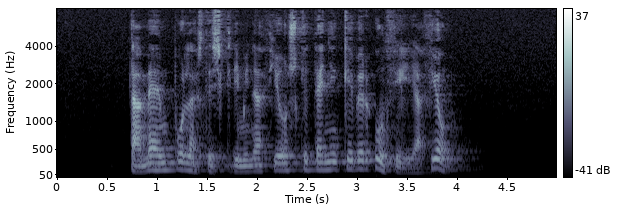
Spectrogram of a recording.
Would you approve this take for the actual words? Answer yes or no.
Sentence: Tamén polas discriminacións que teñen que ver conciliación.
yes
